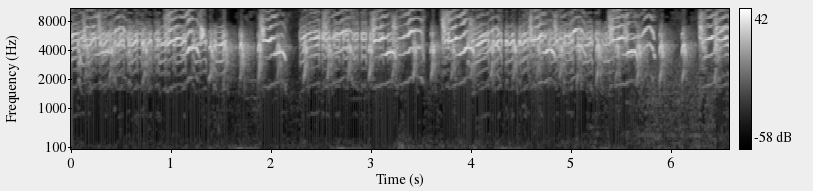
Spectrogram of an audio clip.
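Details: Noisy chorus of small birds recorded as a lure sound: dense high chattering with squeaky rising notes and buzzy trills, broken by a short pause near the two-second mark.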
